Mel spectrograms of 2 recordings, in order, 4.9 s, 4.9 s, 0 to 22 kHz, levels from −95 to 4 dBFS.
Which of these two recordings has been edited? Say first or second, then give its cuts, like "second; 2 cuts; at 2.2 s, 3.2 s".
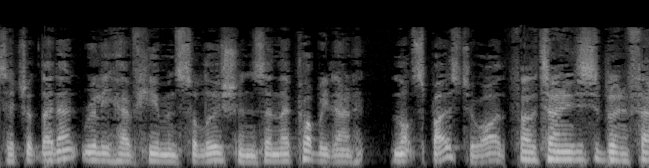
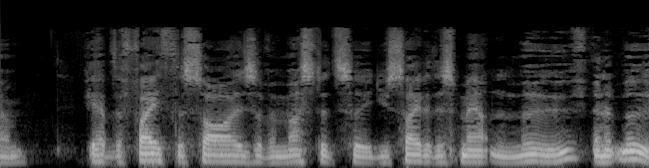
first; 1 cut; at 3.8 s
